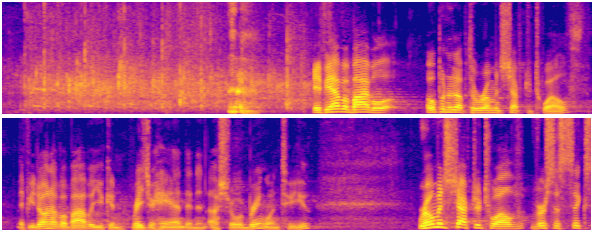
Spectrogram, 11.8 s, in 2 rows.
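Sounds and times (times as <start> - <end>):
crowd clapping: 0.0 - 3.9
speech: 2.3 - 9.3, 10.1 - 11.7.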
